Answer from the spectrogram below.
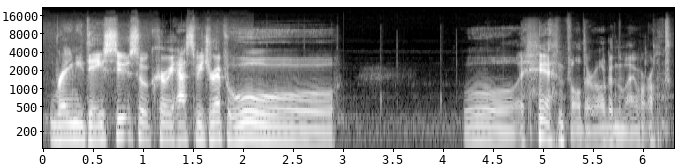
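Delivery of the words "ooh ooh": usual speaking voice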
